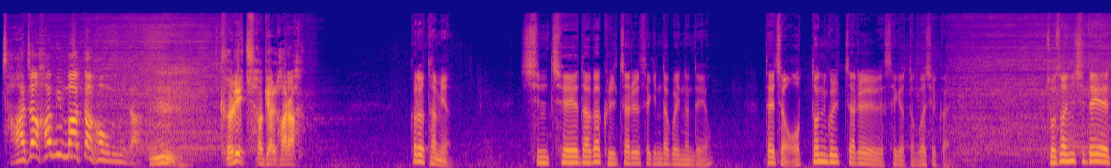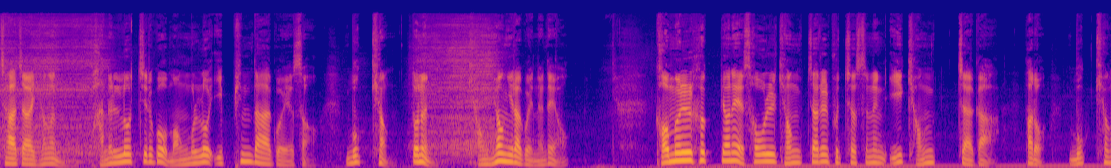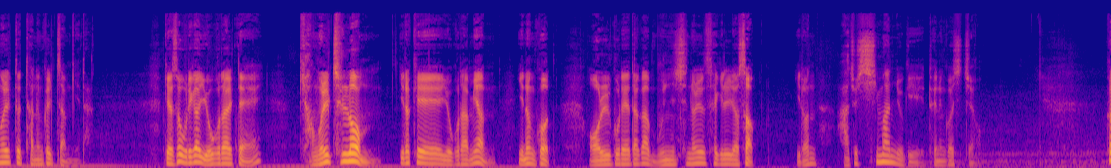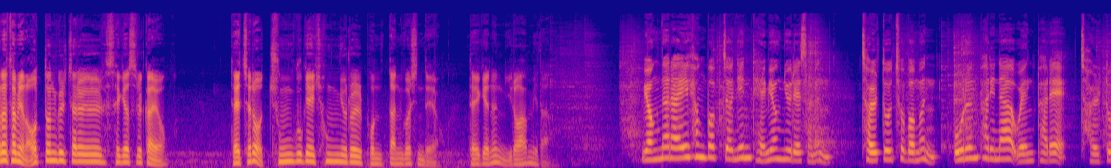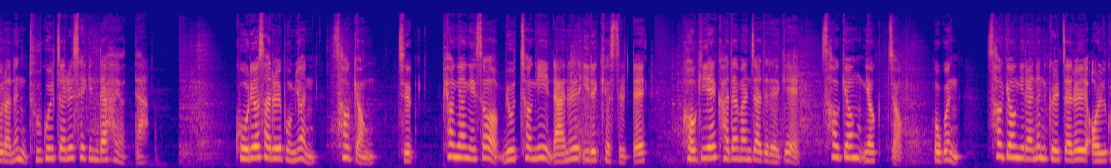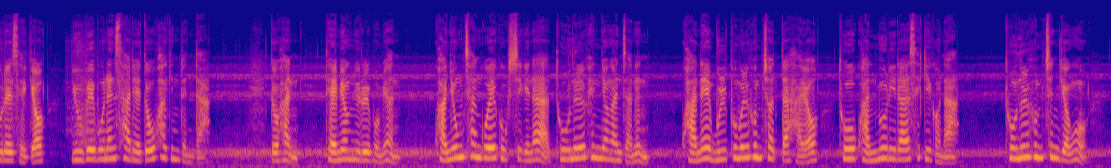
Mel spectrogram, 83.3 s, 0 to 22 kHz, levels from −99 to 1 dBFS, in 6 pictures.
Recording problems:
machinery noise; noticeable; throughout; 20 dB below the speech

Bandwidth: 15.5 kHz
